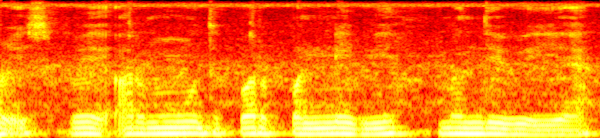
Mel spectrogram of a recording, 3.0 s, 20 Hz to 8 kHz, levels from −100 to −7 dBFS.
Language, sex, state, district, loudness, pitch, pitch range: Hindi, male, Uttar Pradesh, Shamli, -13 LUFS, 125 Hz, 120-125 Hz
